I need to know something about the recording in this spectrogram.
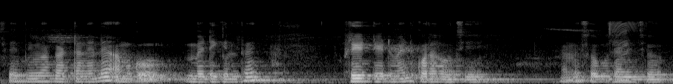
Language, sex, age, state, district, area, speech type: Odia, male, 30-45, Odisha, Koraput, urban, spontaneous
